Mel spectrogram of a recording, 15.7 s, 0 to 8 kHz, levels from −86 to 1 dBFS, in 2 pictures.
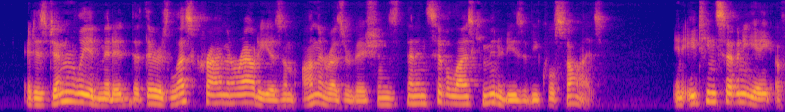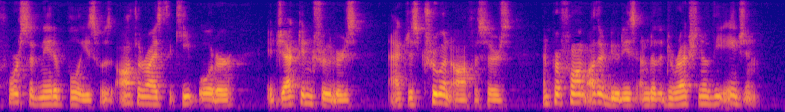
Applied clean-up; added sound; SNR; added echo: none; none; none; none.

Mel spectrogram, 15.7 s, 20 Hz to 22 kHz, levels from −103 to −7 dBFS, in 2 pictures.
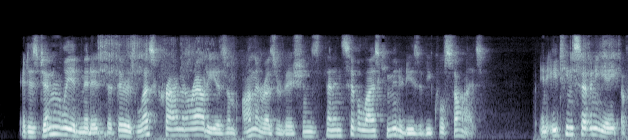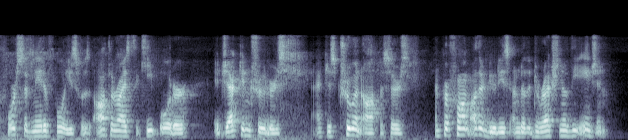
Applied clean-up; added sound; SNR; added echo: neural mask model DeepFilterNet 3.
